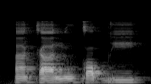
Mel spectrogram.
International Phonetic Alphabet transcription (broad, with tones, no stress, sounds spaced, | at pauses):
ã˨ k a˨ n u˨ ɡ ɔ˨ b i˦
